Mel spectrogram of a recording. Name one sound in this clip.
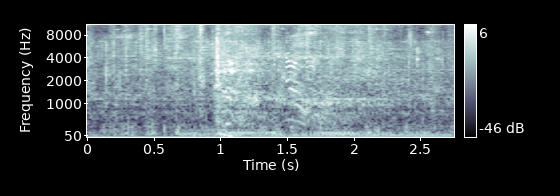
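A heavy blow lands with a sharp thump.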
